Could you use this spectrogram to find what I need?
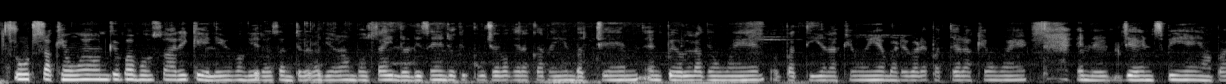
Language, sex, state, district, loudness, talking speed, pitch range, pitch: Kumaoni, female, Uttarakhand, Tehri Garhwal, -16 LUFS, 225 wpm, 195-210 Hz, 200 Hz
